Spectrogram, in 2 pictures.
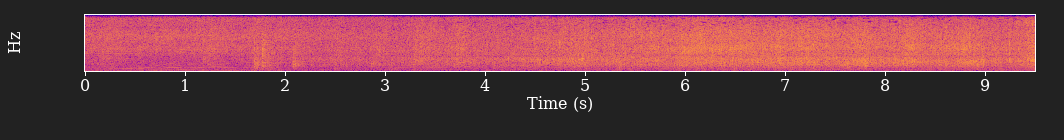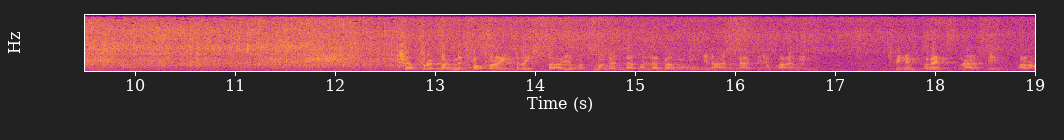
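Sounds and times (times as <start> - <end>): rice sizzling in a frying pan: 0.0 - 19.0
low bumps: 9.0 - 10.4, 11.0 - 14.3.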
